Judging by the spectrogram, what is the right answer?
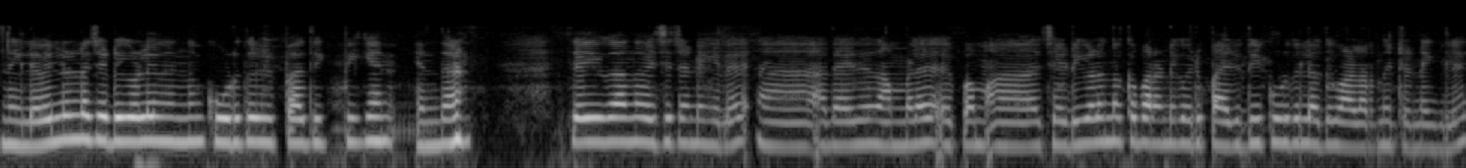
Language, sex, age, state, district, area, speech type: Malayalam, female, 60+, Kerala, Kozhikode, urban, spontaneous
